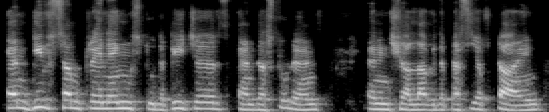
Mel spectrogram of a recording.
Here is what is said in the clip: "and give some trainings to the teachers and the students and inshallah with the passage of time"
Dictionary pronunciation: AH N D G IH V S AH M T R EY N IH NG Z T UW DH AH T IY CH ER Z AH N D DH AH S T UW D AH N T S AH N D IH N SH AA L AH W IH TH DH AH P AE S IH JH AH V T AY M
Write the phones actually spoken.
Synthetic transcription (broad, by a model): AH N D G IH V S AH M T R EY N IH NG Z T UW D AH T IY CH ER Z AH N D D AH S T UW D AH N T S AH N D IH N SH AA L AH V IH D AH P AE S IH AH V T AY M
